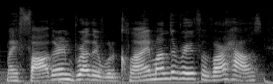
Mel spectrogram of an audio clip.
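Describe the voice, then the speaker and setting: An American woman in her thirties talks as a vlogger, sharing personal stories. Her manner is upbeat and friendly, and her voice sits at an average pitch. Music plays clearly behind her. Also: a little fast. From Japan, raised by American parents. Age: 30s. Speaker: vlogger, channel host. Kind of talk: personal storytelling vlog.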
